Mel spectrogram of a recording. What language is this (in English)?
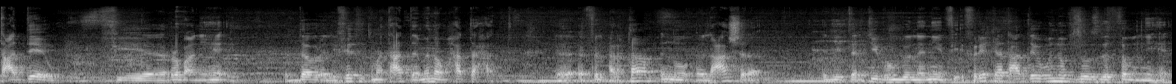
Arabic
